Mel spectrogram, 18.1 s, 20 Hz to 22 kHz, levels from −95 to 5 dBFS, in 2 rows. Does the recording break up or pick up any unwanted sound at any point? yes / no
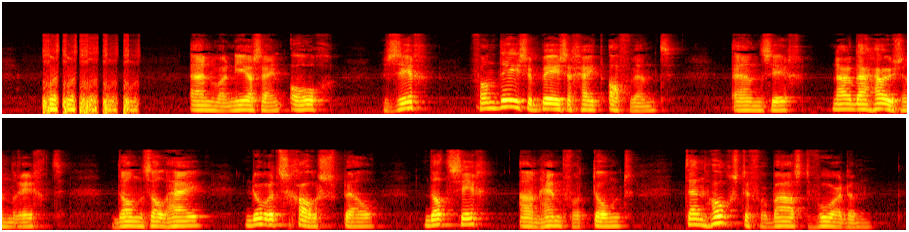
yes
